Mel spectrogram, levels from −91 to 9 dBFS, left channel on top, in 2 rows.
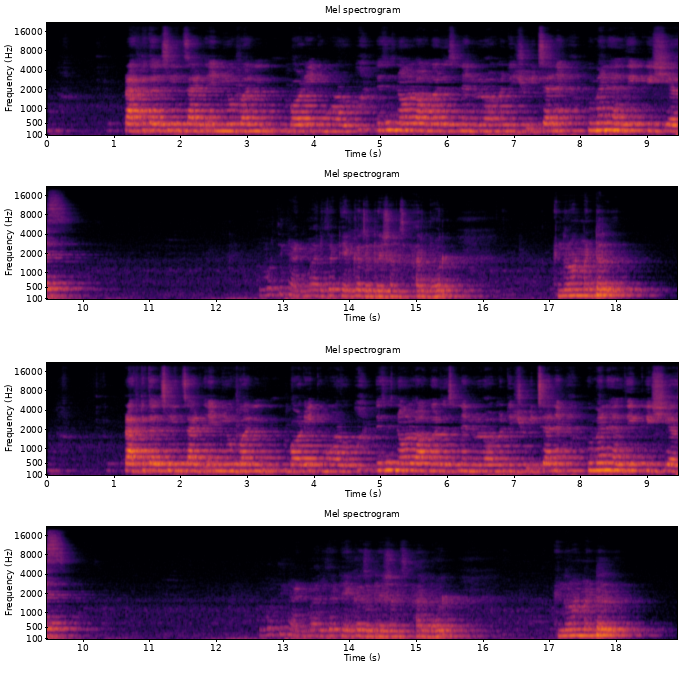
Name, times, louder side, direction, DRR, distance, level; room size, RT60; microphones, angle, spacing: voice 1, 1.2-9.5, right 1 dB, 65° right, -4 dB, 2.9 m, -27 dB
voice 2, 12.6-15.5 17.1-18.0, equal, 60° left, -1 dB, 2.0 m, -29 dB
18.0 x 6.6 x 3.7 m, 1.5 s
head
